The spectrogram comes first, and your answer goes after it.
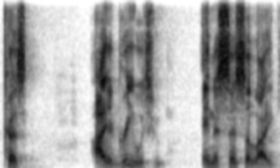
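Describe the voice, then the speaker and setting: A man's voice: a little high, sing-song, unhurried, gravelly, breathy edge. Casual man rambling in a podcast chat. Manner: rambling, restarts often, emphatic when making a point. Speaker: podcast host. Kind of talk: casual studio conversation. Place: podcast studio.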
